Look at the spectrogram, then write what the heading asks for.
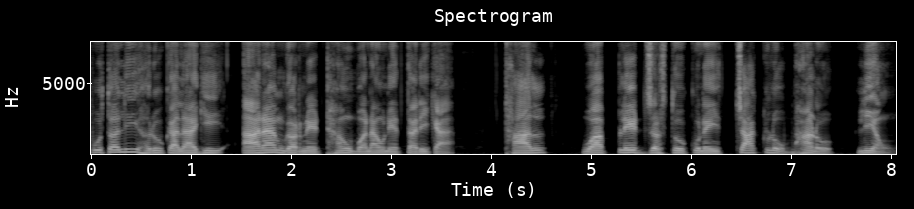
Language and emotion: Nepali, neutral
